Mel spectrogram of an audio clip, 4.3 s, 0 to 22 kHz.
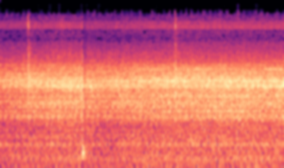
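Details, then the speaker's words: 2002 Toyota Altis that also overheats: idle with a shaky, uneven hum and excessive vibration right after start, despite four new spark plugs and a low battery. Ignition coil is being checked; a vacuum leak at the intake manifold is also suspected. "ba sobrang vibration yan yan naka-ol start yan dapat matining po ang andar niyan kaso sobrang palag niya mga sir yumayanig yan sobrang vibration"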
